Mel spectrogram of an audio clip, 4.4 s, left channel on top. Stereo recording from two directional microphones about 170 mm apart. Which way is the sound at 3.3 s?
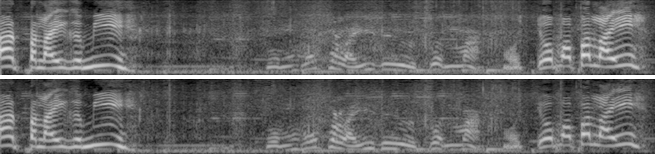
25° left (ahead or behind).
